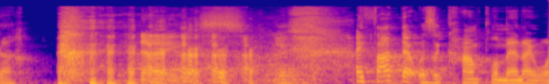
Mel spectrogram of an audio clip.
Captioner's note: board Members laughing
